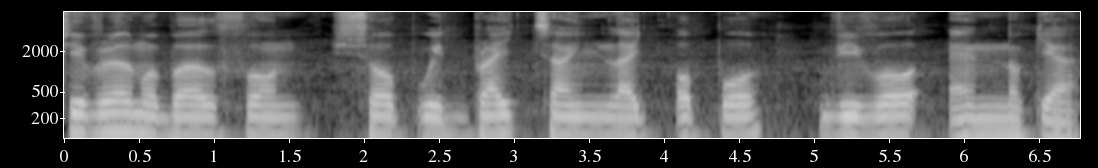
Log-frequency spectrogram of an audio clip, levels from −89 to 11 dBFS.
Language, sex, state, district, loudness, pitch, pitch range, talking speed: English, male, Nagaland, Dimapur, -17 LUFS, 105 Hz, 100-110 Hz, 105 wpm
